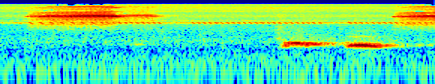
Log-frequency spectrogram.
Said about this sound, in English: It sounds like there's lots of insects out tonight for them to catch.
